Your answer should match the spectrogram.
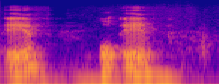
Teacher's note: Para el caso de eu, el diptongo eu no se pronuncia de literal eu, se pronuncia ef o ev, si tuviéramos una f o si tuviéramos una ov.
